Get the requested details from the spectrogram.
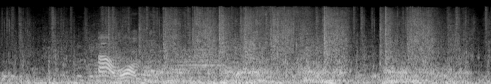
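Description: Large beasts snarl and roar while fighting.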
